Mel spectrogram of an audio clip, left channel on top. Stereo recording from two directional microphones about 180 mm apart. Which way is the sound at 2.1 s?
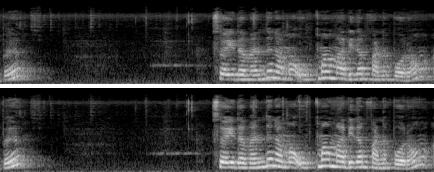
50° right (ahead or behind).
